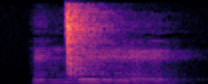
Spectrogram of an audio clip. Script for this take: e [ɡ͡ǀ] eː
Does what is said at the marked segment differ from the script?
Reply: yes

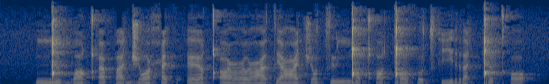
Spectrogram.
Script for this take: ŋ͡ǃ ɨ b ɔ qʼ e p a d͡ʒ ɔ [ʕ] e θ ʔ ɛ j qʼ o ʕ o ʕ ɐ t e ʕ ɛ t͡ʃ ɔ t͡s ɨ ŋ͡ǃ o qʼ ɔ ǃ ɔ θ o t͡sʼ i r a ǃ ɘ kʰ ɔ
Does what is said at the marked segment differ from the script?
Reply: yes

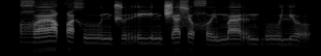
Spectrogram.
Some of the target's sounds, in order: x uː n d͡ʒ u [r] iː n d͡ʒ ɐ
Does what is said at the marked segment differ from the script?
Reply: no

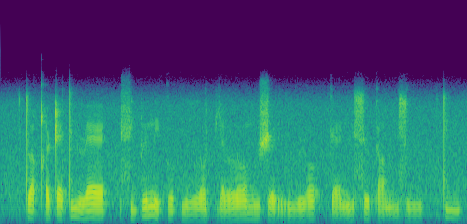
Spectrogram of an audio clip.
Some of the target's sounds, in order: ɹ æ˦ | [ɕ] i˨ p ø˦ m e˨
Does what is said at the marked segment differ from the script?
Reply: yes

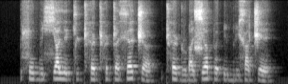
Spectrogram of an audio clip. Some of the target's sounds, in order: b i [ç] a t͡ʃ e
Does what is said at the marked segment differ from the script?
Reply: yes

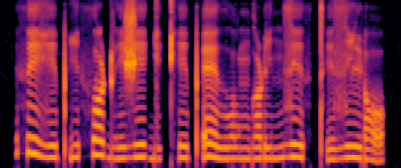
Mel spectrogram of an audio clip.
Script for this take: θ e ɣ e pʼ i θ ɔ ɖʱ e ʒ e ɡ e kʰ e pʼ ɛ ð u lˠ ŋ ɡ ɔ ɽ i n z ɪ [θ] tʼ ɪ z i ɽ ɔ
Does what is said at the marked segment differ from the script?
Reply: no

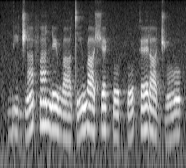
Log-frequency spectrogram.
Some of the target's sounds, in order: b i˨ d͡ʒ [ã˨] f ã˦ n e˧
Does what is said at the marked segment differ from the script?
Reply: yes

